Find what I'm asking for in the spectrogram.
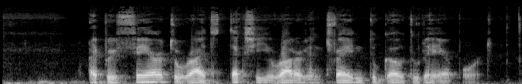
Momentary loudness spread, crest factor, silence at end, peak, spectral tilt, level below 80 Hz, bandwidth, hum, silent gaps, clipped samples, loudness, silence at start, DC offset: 19 LU; 16 dB; 0.35 s; 0 dBFS; -5.5 dB/octave; -34 dBFS; 16 kHz; none; none; under 0.1%; -15 LUFS; 0.05 s; under 0.1%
